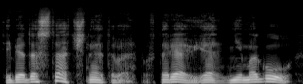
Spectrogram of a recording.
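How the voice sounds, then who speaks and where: A man's voice: on the low side, dark tone, no room sound, clean studio sound, natural voice. A man reading a grief-stricken young gladiator. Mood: despairing. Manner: halting, broken by grief. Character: despairing young gladiator, torn and tearful.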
